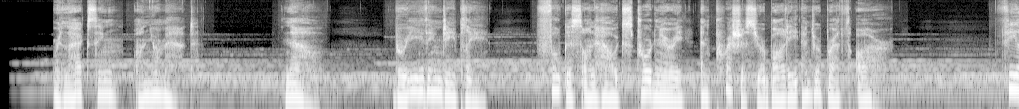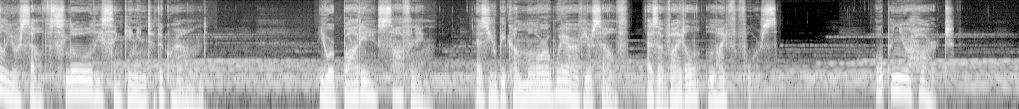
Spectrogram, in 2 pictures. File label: Meditation Relaxation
